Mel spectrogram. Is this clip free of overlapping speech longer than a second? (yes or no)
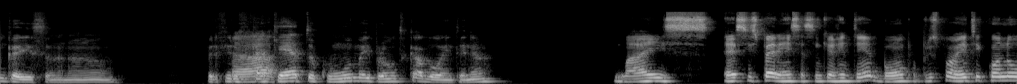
yes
